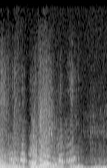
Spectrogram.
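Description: Lion roar sound effect played as a logo sting: a deep, rough roar that swells in, is loudest about half a second to a second in, then trails away.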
